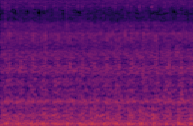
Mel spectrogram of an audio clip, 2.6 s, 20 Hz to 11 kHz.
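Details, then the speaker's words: 2013 Toyota Corolla (ZRE152R) 1.8 2ZR-FE automatic idling with VSC and engine lights on, engine shaking; rough, uneven idle with a stumbling low exhaust beat heard at the exhaust and front, a misfire traced to a failing ignition coil. "Yeah, the exhaust here, hopefully you can hear it. Where's the exhaust? Here. Yeah, it's like misfiring also. And show you here at the front. Yeah, it's misfiring."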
